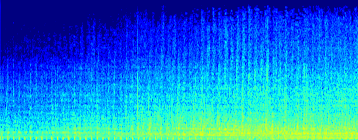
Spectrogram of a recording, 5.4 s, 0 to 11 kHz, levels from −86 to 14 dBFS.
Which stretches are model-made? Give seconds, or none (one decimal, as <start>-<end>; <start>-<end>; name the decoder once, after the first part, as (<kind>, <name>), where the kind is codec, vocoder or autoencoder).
0.0-0.7 (vocoder, BigVGAN v2); 1.8-2.7; 4.6-5.4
